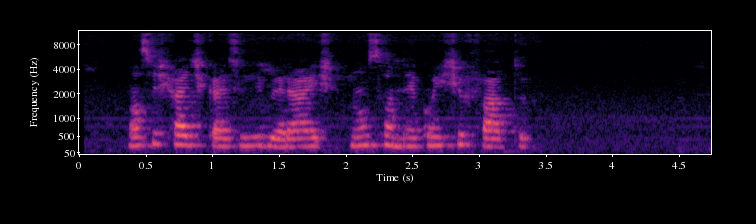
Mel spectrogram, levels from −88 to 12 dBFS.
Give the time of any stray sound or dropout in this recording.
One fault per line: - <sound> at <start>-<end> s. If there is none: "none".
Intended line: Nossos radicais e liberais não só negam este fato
none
